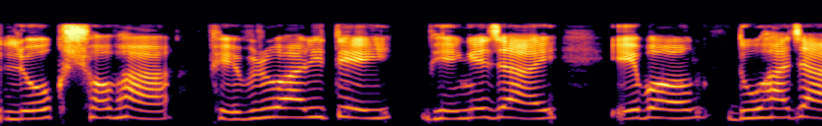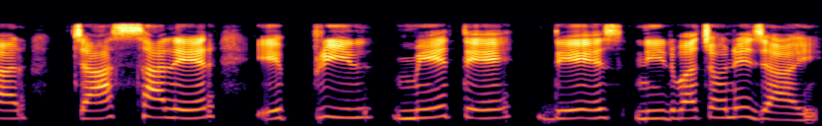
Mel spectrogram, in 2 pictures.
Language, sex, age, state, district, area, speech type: Bengali, female, 18-30, West Bengal, Jalpaiguri, rural, read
